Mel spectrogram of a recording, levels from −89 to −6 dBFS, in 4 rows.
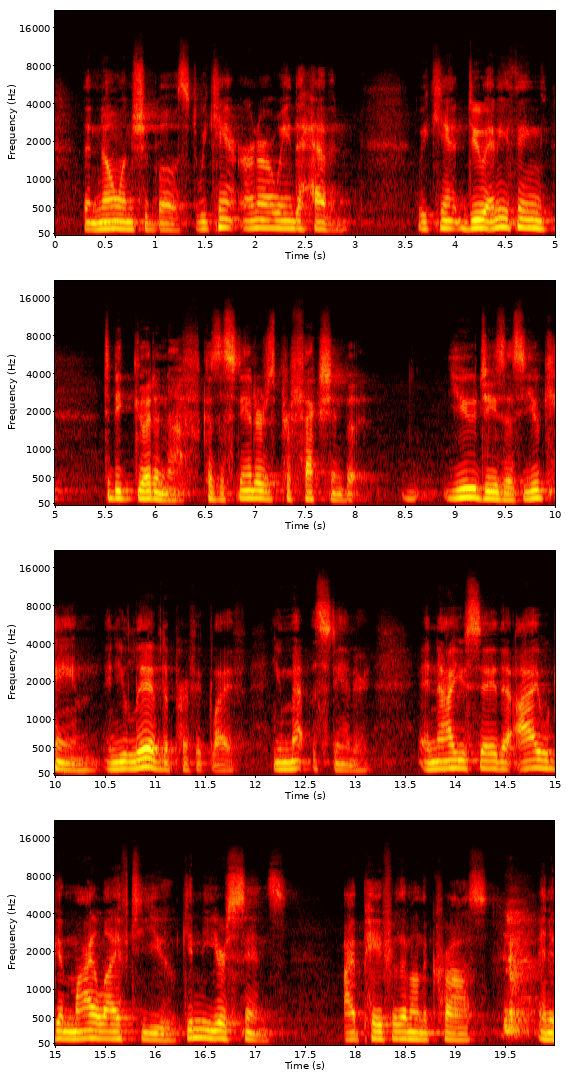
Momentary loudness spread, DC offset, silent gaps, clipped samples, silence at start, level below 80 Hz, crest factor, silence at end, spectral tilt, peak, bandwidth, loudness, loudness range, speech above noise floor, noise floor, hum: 14 LU; under 0.1%; none; under 0.1%; 0 s; -74 dBFS; 20 dB; 0 s; -5.5 dB/octave; -14 dBFS; 13.5 kHz; -34 LUFS; 4 LU; 30 dB; -63 dBFS; none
